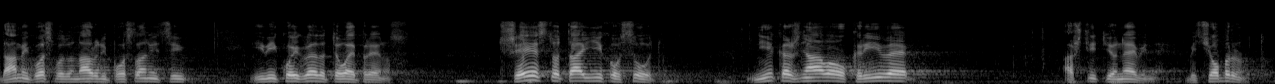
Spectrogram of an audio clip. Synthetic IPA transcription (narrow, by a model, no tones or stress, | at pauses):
d̪aːmeiɡo̞spod̪onaːɾod̪nipo̞slˠanit̪si | ḭʋiːko̞jiɡled̪at̪eo̞ʋajpɾeːno̰s | t͡ʃeːst̪ot̪aːjɲixo̞ʋsuːd̪ | nije̞kaʒɲaːʋaokɾiːʋe | a̰ʃt̪it̪ioneʋḭnḛ | ʋet͡ɕeobr̩nṵt̪o̥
